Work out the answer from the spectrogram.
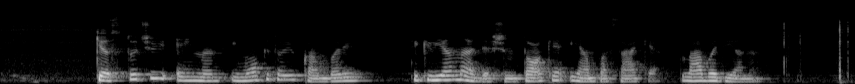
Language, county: Lithuanian, Vilnius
